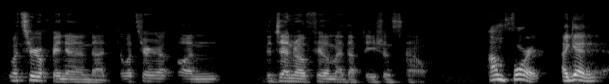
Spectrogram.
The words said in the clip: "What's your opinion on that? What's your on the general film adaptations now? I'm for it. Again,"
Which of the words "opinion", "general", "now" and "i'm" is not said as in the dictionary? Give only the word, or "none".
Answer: none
